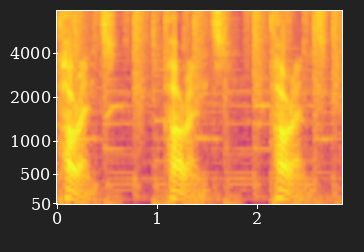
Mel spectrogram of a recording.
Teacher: Papá, no se mueve casi la hoja. Pero si lo digo en inglés, parents, parents, parents. Suelta mucho aire. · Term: plosivas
